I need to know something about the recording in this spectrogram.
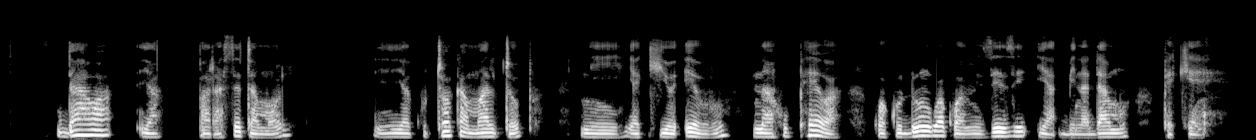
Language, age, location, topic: Swahili, 25-35, Nairobi, health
